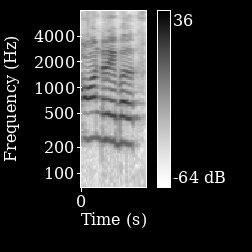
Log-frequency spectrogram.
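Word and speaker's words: honourable: अ से शुरू हो रहा है, इसलिए ये एच यहाँ साइलेंट हो जाएगा और हम इसको क्या प्रोनाउंस करते हैं? ऑनरेबल।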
